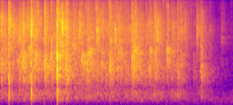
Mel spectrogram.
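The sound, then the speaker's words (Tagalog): Congregation applauding during a church service, a fairly faint wash of clapping with a few sharper claps standing out early before it thins away toward the end. “Come on, palakpakan po natin yung Panginoon.”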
